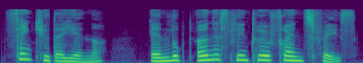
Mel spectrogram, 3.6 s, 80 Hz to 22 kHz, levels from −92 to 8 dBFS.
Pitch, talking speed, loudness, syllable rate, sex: 240 Hz, 165 wpm, -16 LUFS, 5.3 syllables/s, female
